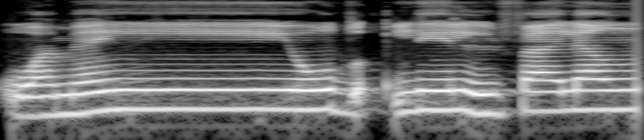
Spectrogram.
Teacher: نون ساکن کے بعد یا کا حرف آ گیا، ادغام مع الغنہ کیجئے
